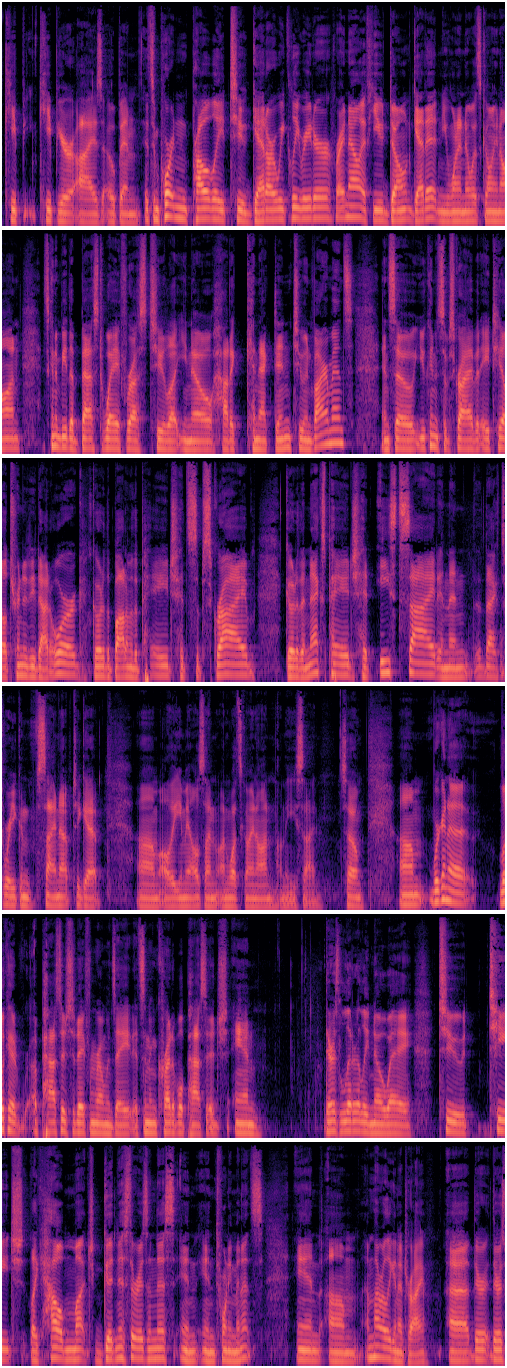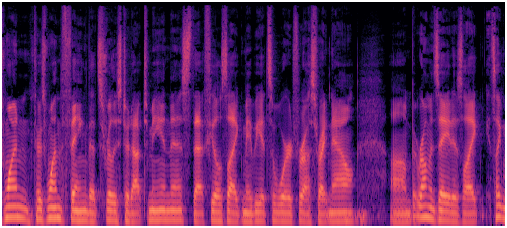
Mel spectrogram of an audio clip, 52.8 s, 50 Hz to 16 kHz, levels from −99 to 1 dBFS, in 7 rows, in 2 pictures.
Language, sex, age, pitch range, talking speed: English, male, 30-49, 105-125 Hz, 195 wpm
